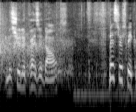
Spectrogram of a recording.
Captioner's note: some Applause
